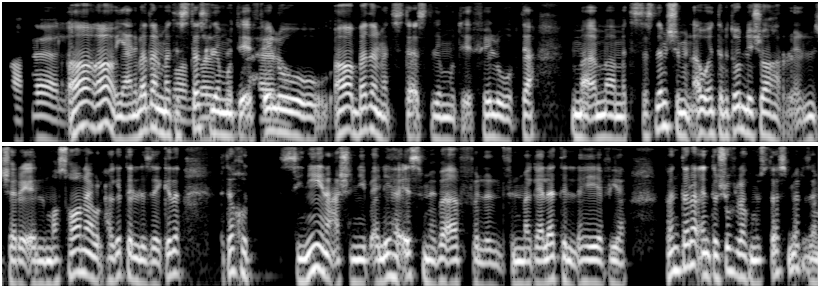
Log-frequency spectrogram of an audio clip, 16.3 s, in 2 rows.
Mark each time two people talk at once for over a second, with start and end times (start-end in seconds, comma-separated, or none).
1.5-2.8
